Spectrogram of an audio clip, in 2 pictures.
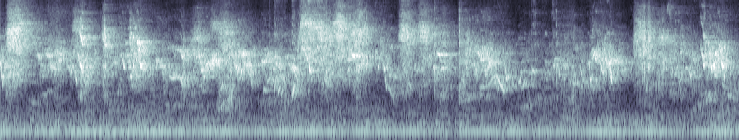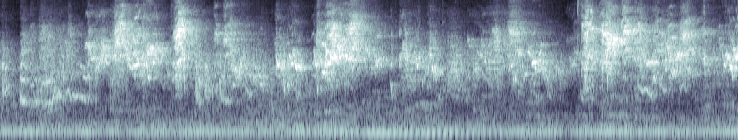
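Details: ['Pet budgerigars chatter continuously, with busy high chirps, squeaks and warbles overlapping, over a steady low electrical hum.']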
